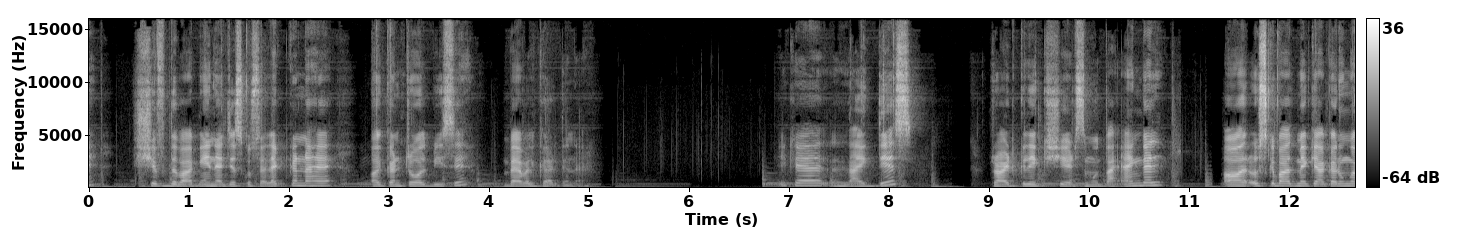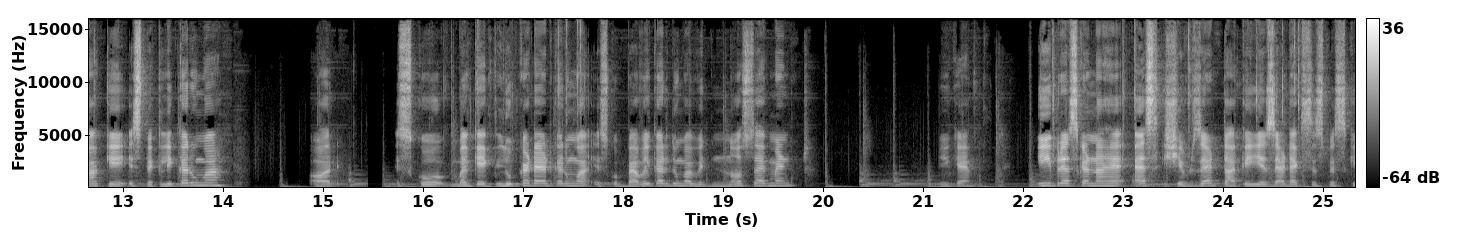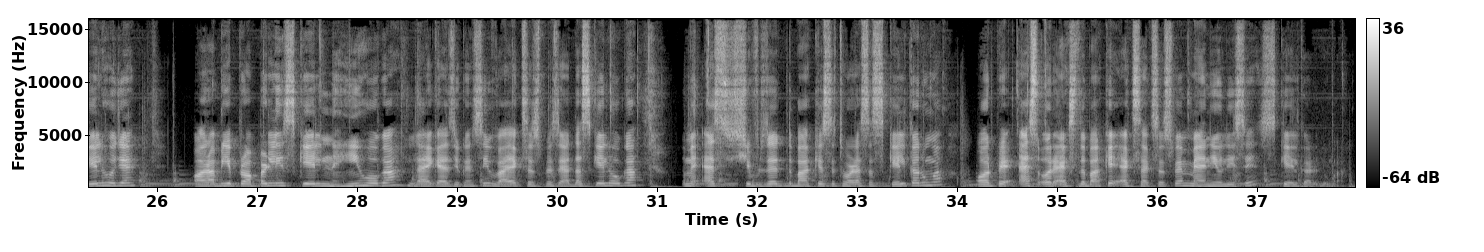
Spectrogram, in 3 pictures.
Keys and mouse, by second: 2.2 middle click, 2.6 middle click, 2.9 ctrl+b, 7.9 Tab, 8.1 middle drag, 8.5 middle drag, 8.9 click, 11.5 middle click, 11.8 Tab, 12.5 1, 12.8 alt+click, 14.7 middle click, 16.4 ctrl+r, 17.0 middle click, 22.1 e, 23.0 s, 24.3 s, 27.3 shift+middle click, 28.0 shift+click, 28.6 s, 29.7 shift+click, 30.5 s, 34.5 s.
